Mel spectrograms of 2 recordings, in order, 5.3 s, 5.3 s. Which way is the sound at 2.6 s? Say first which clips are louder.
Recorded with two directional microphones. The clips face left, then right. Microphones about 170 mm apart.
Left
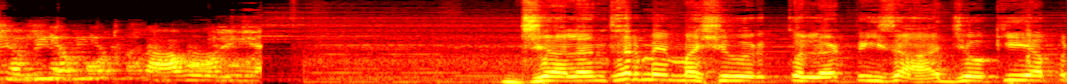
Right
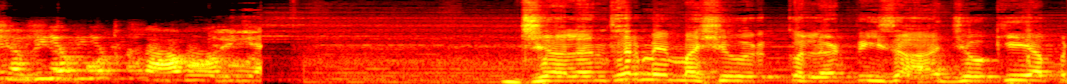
Left 8 dB; 35° left (ahead or behind).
